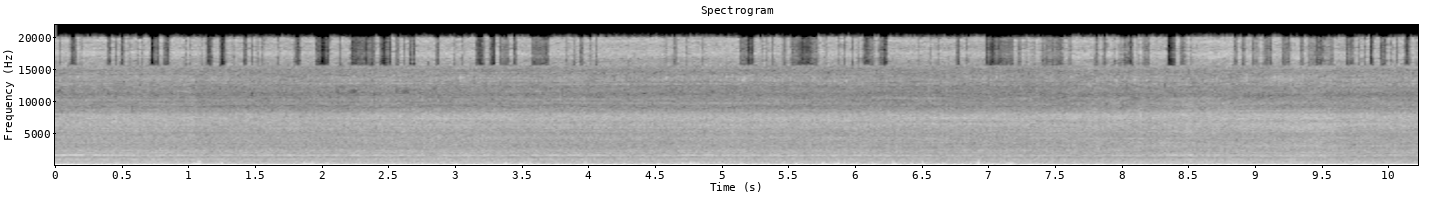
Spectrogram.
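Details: V8 ("Big Bertha") on a chilly evening, new filters and breather, waiting for the thermostat to open: deep, steady idle with a faint, uneven ticking on top while warming up; rough cold idle.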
